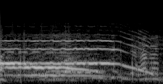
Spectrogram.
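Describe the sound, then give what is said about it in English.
A high, sustained wavering cry from women ululating at a prisoner-release drop-off point just outside Ramallah in the West Bank, a bright trilling vocal tone holding steady pitch for over a second before dipping and fading slightly at the end. “Women ululated.”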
